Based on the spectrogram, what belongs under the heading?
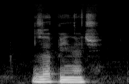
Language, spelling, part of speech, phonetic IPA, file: Polish, zapinać, verb, [zaˈpʲĩnat͡ɕ], LL-Q809 (pol)-zapinać.wav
